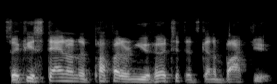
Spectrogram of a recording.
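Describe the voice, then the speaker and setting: A middle-aged South African man, a guest speaker on reptiles, answers audience questions in an online talk, plain-spoken and emphatic as he repeats his key points. His mid-range voice is fast and fairly bright, with no room sound.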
